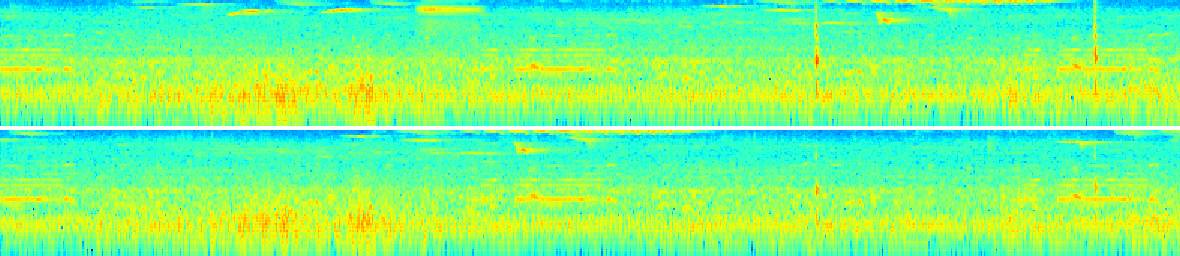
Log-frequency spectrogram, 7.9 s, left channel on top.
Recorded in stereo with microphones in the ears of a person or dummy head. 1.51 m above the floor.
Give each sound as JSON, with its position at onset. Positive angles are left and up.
{"t": 0.0, "sound": "a vehicle", "side_deg": 0}
{"t": 2.8, "sound": "breathing", "side_deg": 75}
{"t": 5.4, "sound": "chopping", "side_deg": 65}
